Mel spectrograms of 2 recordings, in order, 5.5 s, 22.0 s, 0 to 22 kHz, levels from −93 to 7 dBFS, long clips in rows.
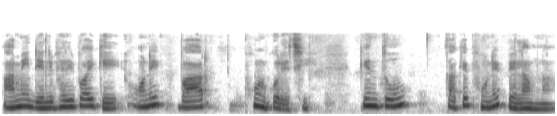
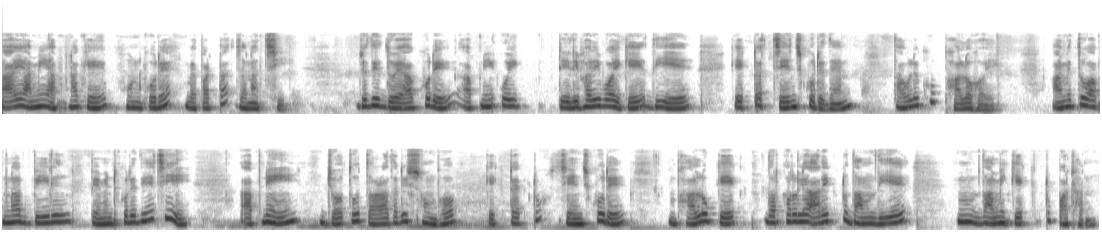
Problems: none marked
